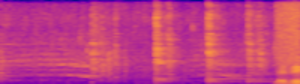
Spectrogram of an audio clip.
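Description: Chopped onion, garlic, ginger and chili sizzling softly in melted butter in an aluminium wok, with a metal spoon stirring and clicking against the pan a few times around the middle.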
